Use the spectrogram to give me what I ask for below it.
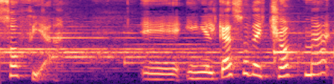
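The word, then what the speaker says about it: σοφία: Y la palabra nos dice que viene del hebreo, que se pronuncia chokma, y del griego, que se pronuncia sofia.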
